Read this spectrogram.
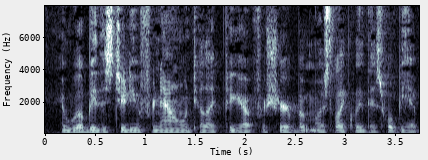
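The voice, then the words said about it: Whispering. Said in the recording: “I'm whispering because the kids are asleep”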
